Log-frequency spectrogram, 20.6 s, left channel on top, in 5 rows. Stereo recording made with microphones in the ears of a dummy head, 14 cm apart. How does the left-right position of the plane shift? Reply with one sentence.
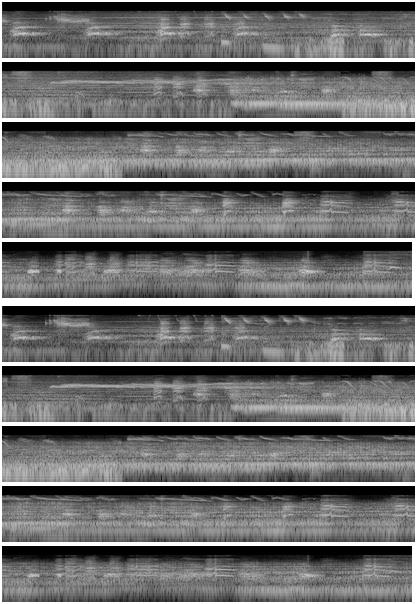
You can hear the plane go from the left side to the right.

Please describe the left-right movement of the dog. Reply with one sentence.
In this clip you hear the dog stay put.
